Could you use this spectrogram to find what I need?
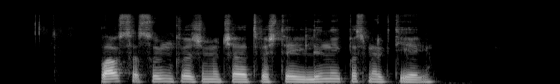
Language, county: Lithuanian, Kaunas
